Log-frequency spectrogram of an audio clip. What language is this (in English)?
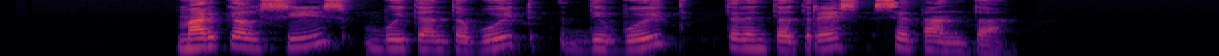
Catalan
